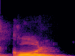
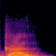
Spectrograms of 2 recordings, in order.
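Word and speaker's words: כָּל: hadbarim todas las palabras por qué aquí lees col y no cal porque es una sílaba cerrada no acentuada aquí está acentuada por eso pongo col ¿Verdad?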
